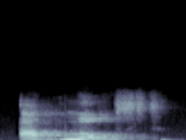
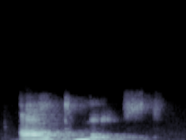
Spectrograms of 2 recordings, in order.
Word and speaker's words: utmost: most if not all it's hard to put you and t together utmost try again utmost most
